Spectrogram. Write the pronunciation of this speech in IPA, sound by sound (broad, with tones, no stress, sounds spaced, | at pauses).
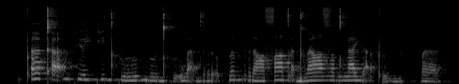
pʼ ɐ˦ kʼ a̰˦ b kʲ u˦ j kʲ ɨ˦ d k uː˨˦ b uː˨ d k ṵ˨ w a̰˨ d r o̰˨ p ɵ˦ b r ɐː˨ sˤ ɐː˦ d a̰˨ d w aː˦ zˤ ɵ˦ d ŋ a˦ j a̰˨ pʼ ɨ˨ b | p ɐ˨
